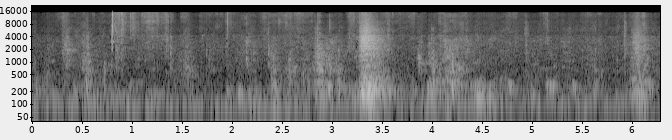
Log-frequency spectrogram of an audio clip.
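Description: African pygmy goats shifting about in a pen of wood shavings, with faint rustling and small knocks. About halfway through comes one short, louder sound from a goat.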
